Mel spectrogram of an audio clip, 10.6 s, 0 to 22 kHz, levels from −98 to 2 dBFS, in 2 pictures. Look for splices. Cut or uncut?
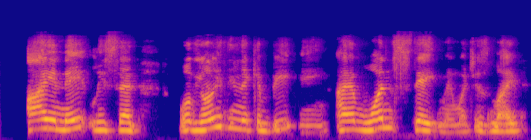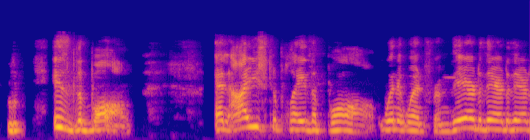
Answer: uncut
